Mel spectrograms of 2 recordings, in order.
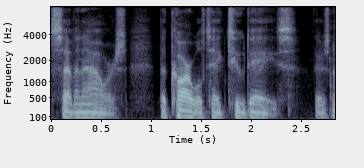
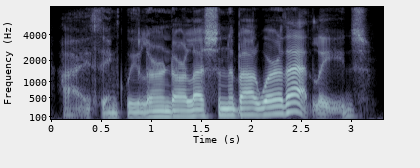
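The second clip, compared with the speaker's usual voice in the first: biting, sour, caustic delivery; 3 semitones higher than usual. Martin replies to the narrator in a story reading; acidic voice. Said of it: "Martin said in an acidic voice".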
